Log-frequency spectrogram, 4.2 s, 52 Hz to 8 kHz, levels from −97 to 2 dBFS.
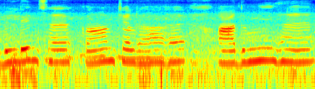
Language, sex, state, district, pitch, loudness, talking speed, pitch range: Hindi, male, Bihar, Katihar, 245 Hz, -16 LUFS, 115 wpm, 235-255 Hz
